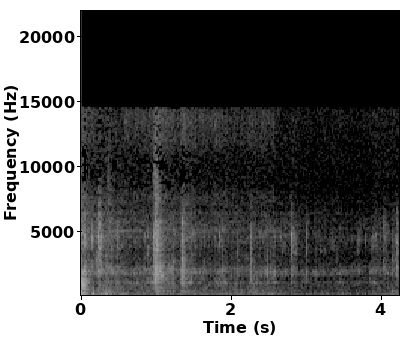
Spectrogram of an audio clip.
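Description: Near silence with faint ticking and two soft clicks about a second in, from a battery-powered Thomas the Tank Engine toy train running along plastic track.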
